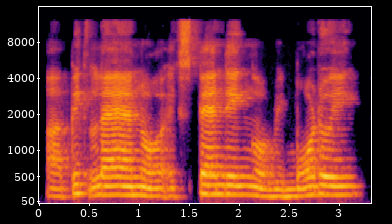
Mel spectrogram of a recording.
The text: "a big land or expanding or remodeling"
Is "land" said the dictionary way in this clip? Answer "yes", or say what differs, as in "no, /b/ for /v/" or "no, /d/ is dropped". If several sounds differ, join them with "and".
no, /d/ is dropped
